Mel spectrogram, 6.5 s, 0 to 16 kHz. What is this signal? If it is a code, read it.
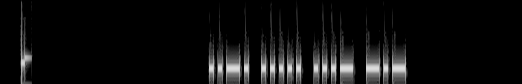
Morse code, heard as a keyed tone, about 22 wpm, 700 Hz. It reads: F5VK
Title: DXCC-100 Call Signs - 4 Characters - 22wpm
